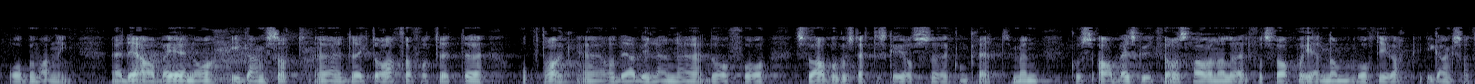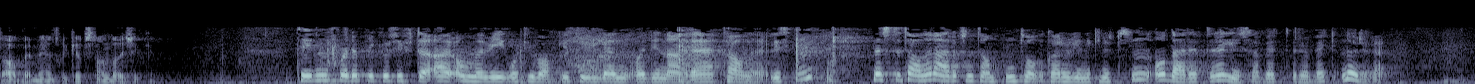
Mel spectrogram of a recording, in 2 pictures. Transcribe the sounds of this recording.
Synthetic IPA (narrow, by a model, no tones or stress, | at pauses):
ʔɔbəmɑnːɪ̰ŋ | d̪ɛɑʁbæɪəɛnoːɪɡɑŋːsɑ̰t̪ːd̪ɪʁɛkt̪ʊʁɑːt̪hɑʁfɔt̪ʰːɛt̪ | ɔpːd̪̥ʁɑːɡɔd̪æːʁʋɪlɛnd̪ɔfoː | sʋɑːʁpʰɔkʰʊsd̪ɛt̪ːəskɑjøːʁskʰʊŋkʰʁḛːt̪mɛn | kʰʊsɑ̰ɾbæɪəskɑʉːt̪fø̰ːʁəshɑʁhɑnɑlːəʁeːd̪əfɔt̪ːsʋɑːʁpʰɔjɛnːɔmʋɔʁt̪ʰiːʋæʁkɪ̰ɡɑŋːsɑt̪ʰːɑ̰ʁbæɪmɛæɪnt̪ʁʏkhḛt̪st̪ɑ̰nd̪ɑ̰ʁɪ̰sʏkːə | t̪ʰiːd̪nfɔɾɛpʰlɪkːʊʂɪft̪ə̰ʔæɾʔɔmʋɪɡoːʈʰɪlbɑːkət̪ʰɪld̪ɛnɔ̰ɾd̪ɪnæːɾət̪ʰɑːlə̰lʔɪst̪n̩ | nɛst̪ət̪ʰɑːləɾæɾɛpɾəsn̩t̪ʰɑnt̪nt̪ʰoːʋəkʰɑɾʊliːnəkʰnʉt̪sn̩ɔd̪æɾɛt̪ːəɾlɪsɑbɛt̪ɾøːbɛknʉɾʋə̰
